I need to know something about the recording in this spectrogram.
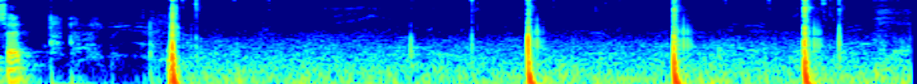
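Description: An axe chops into wood with sharp thuds.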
